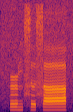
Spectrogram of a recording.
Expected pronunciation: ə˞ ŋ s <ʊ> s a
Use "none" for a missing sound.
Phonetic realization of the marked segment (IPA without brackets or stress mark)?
ə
